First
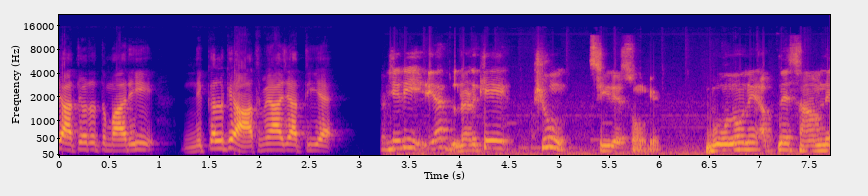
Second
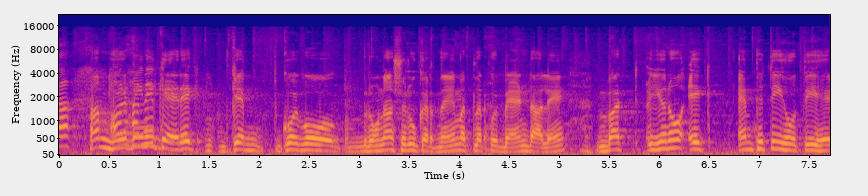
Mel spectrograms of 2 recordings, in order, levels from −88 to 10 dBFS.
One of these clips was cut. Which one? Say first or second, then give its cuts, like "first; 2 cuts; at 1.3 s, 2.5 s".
first; 1 cut; at 2.9 s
